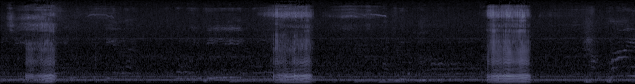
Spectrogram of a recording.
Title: Scottie snoring!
